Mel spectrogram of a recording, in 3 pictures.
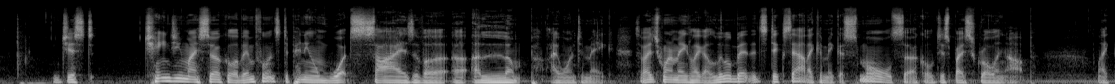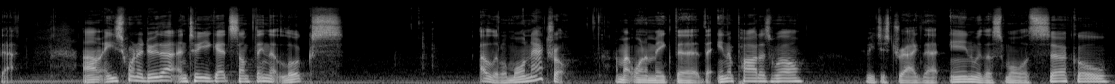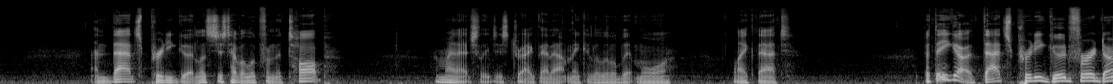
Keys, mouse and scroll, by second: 0.1 g, 0.9-2.2 scroll up 1, 2.2-3.1 scroll down 1, 3.1 right click, 3.8 click, 4.1 middle click, 5.6 g, 6.3-8.0 scroll up 1, 8.0 right click, 8.4 g, 9.7 click, 9.9 middle click, 10.8 Tab, 11.0 middle click, 12.3 middle click, 13.0 click, 13.2 middle click, 13.8 g, 14.0 scroll down 1, 15.2 click, 15.4 Tab, 15.5 middle click, 17.0 click, 17.2 middle click, 17.8 g, 19.9 click, 20.2 Tab, 20.4 middle click, 21.8 middle click, 23.7 scroll down 1, 24.0 middle click, 24.7 Tab, 25.3 click, 26.1 g, 26.5-27.9 scroll down 1, 27.9 click, 28.0 Tab, 28.5 middle click, 32.9 shift+middle click, 33.1 scroll up 1.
